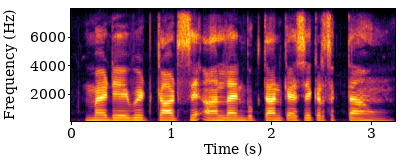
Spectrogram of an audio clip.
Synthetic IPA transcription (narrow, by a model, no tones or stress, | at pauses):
mɛ̃ːɖeːʋɪɖkaːɾɖseʔɔːnlaːɪnbʱʊɡt̪aːnkɛːsekɐɾsɐk̚t̪aɦũː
